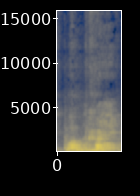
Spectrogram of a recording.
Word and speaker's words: ಒಗ್ಗಟ್ಟು: ಠು ಓ ಘ ಠು ಒಗ್ಗಟ್ಟು ಠು ಹೀಗೆ ಎಲ್ಲೆಲ್ಲಿ ಒತ್ತಾಕ್ಷರ ಇದೆಯೋ ಅಲ್ಲಿ ಒತ್ತಿ ಉಚ್ಚಾರ ಮಾಡಿ ಮಕ್ಕಳೇ ಮುಂದಿನ ಪದ ಮೊದಲನೇ ಅಕ್ಷರ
